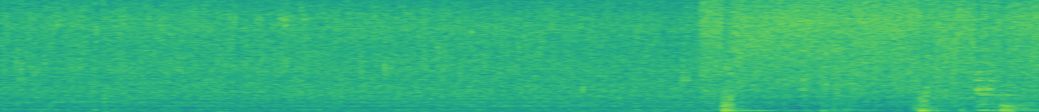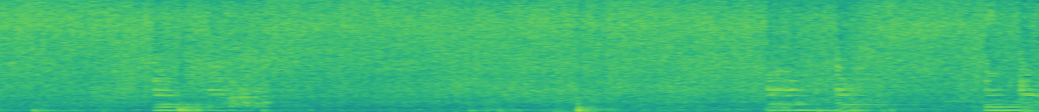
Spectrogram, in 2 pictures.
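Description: Sliced onions, green chillies and ginger-garlic paste sizzling in hot oil in a large aluminium pot. The sizzle grows louder about three and a half seconds in, and a metal ladle stirring the pot clanks against its side several times.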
